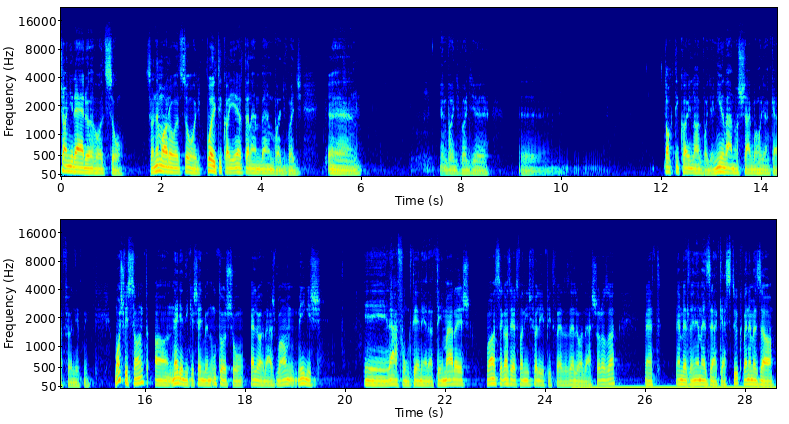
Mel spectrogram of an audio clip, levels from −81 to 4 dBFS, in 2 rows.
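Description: At about 24.52 s the speech picks up a DC step: the waveform's zero line suddenly jumps to an offset of about -35 dBFS and stays there right through to the end of the clip. You hear it as a single low thump or click at that moment, the kind of thing a converter recalibrating or an offset input being switched in would cause. The speech rides on top unchanged; it's just sitting on a shifted baseline from there on.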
